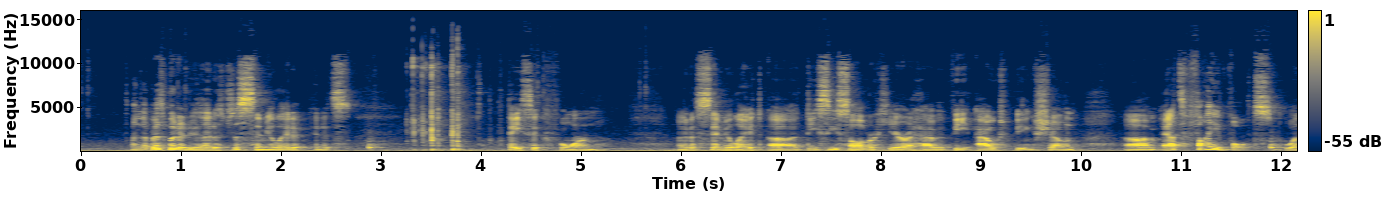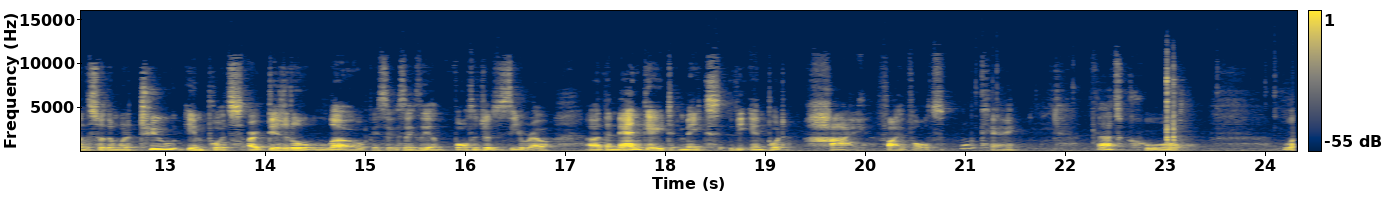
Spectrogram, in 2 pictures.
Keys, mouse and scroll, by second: 3.2-4.2 typing, 4.7 click.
